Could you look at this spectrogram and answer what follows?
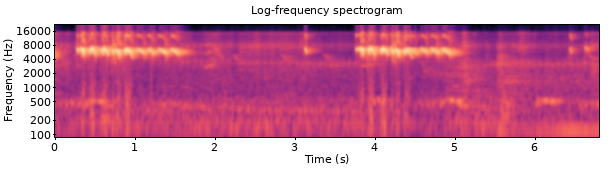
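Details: Mountain mantenan bird singing loudly to call its companions: two bright, high chirping trills of rapid twittering notes, each about one and a half seconds long, separated by a pause with a single short chirp.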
